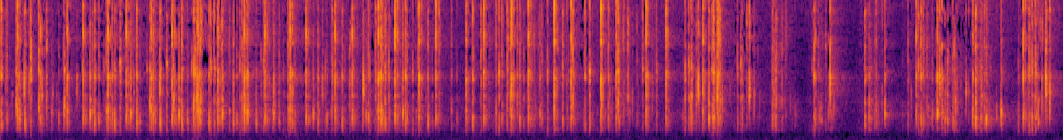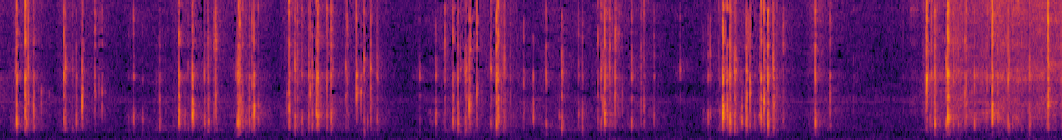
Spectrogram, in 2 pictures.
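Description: A small rainbow plastic articulated slug fidget toy with hollow segments is held up and flexed and twisted with the fingers, so its segments click against each other. Bright, dry, crinkly clicking comes in a dense rattling stream at first, then breaks into sparser, quicker bursts of clicks with short pauses between them.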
